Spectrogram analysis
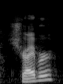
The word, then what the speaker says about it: Schreiber: mean can we talk Joe Schreiber Schreiber briber Schreiber that's pronounced Joe Schreiber wrote this back in 2009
